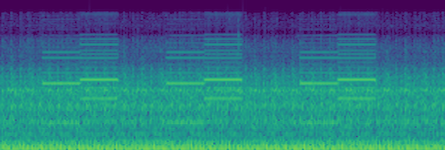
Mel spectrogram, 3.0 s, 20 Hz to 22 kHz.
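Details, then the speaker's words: Truck on vegetable-oil system, just switched over from diesel at idle: controller beeps steadily, about four per second, while fuel pump slowly builds pressure below set threshold; beeping stops once above 6 psi operating pressure. "So I'll go ahead and switch this over, and you'll hear it beep while that pump builds up pressure for the first time. So right now it's beeping and that pressure's climbing slowly."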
